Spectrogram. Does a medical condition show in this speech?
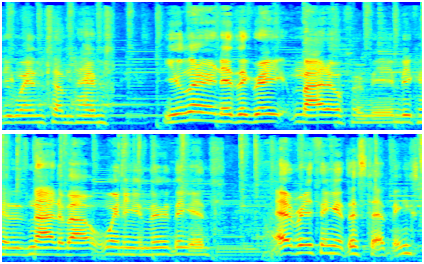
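Yes: cerebral palsy; cause premature birth, born 11 weeks early, lifelong.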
